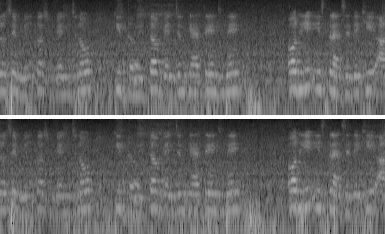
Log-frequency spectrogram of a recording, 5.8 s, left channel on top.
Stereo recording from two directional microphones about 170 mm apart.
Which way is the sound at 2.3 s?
50° left (ahead or behind).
